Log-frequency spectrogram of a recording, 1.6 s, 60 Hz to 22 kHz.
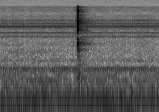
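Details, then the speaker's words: Karaca Coffee Art 1101 espresso machine on first use, warming up while its lights blink. A single sharp tick over a quiet hum, which is the normal heating sound during preheat. "tık tık sesini duyuyor musunuz O Ses makinenin ısındığını gösteriyor"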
